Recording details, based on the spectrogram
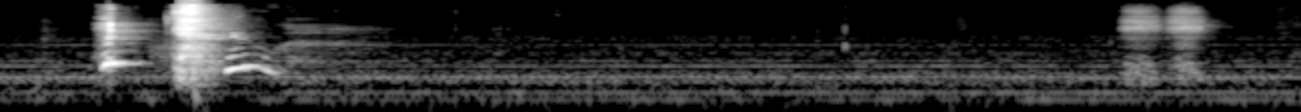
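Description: A quick run of two or three sharp sneezes, then quiet room hum and a soft sniff near the end.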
